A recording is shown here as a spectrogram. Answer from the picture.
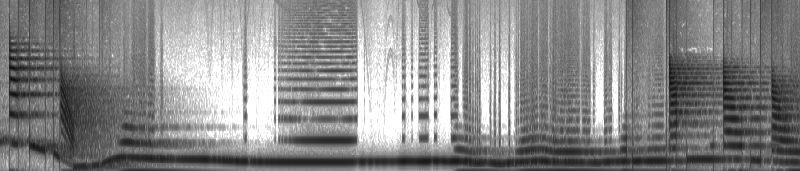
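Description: Improvised electronic synthesizer music. About a second in, a tone glides steeply down and then settles into a low, slightly wavering drone. Shorter, higher tones come and go above the drone, and scattered clicks sound near the end.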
